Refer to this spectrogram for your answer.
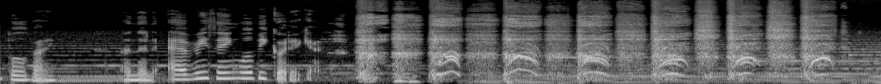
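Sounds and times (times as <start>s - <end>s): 
speech: 0.0s - 4.3s
person gasping for air into a bag: 3.3s - 8.6s.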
